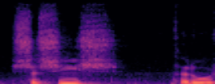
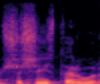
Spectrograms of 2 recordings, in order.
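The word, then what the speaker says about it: Shashi Tharoor: शशिष थरूर something. I एम so sorry अगर मैंने गलत प्रोनाउंस किया आपका नाम। कांग्रेस के हैं शशि थरूर हैं इनका नाम।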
